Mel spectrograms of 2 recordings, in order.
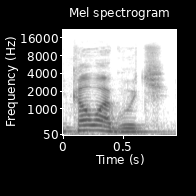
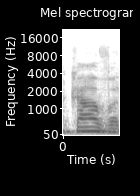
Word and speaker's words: Kawaguti: Porque a pronúncia correta qual que é? É Kawa, de Kawaguchi. Kawaguchi. Mas virou nome de guerra, Cava, né?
